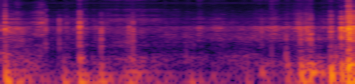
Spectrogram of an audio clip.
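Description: Wind rumbling on the microphone of a head-mounted camera, with scattered knocks and rustling as the jumper moves about beside his parachute canopy and lines. A louder rustle comes at the very end.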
